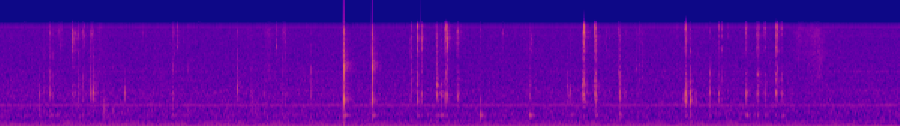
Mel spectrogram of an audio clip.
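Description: Irregular clicks and clacks of hard plastic and metal parts knocking together as a vacuum cleaner's motor and mounting brackets are handled and fitted into the machine's head, with two sharper knocks about halfway through. The motor is not running.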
